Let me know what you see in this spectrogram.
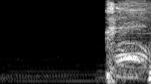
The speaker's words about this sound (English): Fuck, I have a cough.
